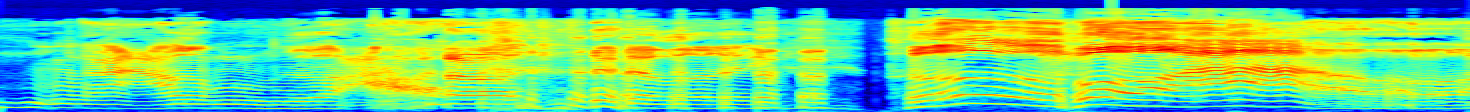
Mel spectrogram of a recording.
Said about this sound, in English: take this yawn out of the way, man.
